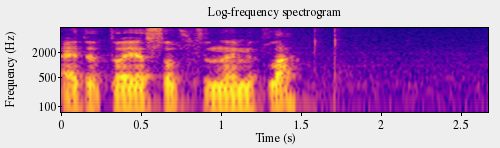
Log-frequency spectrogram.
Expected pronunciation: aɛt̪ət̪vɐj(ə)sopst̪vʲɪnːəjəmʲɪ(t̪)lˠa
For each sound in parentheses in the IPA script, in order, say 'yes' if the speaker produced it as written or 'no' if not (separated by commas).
no, yes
